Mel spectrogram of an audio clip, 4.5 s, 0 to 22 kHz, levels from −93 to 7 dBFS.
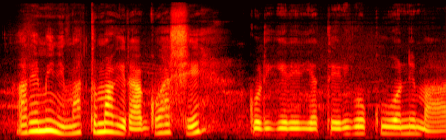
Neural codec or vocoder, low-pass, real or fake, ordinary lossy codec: none; 19.8 kHz; real; none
